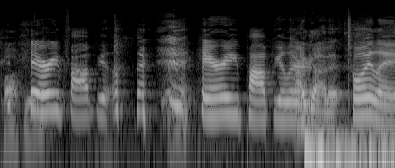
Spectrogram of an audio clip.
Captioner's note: laughing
